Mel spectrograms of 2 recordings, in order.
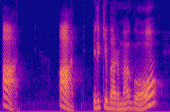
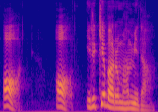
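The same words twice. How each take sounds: First: "ought" with an open ah vowel; American pronunciation. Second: "ought" with a rounded aw vowel; British pronunciation. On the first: Teacher modelling the first word, American pronunciation. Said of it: "미국식 발음으로는". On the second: Teacher contrasting the first word, British pronunciation. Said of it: "영국식 발음으로는". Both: Shown as a demonstration.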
